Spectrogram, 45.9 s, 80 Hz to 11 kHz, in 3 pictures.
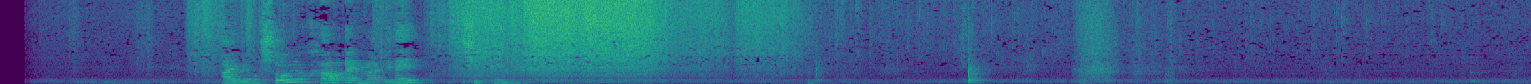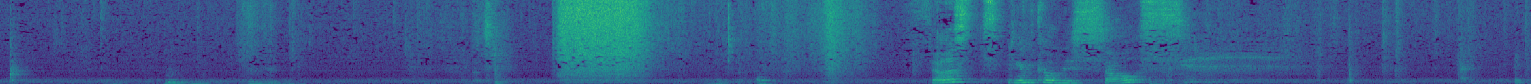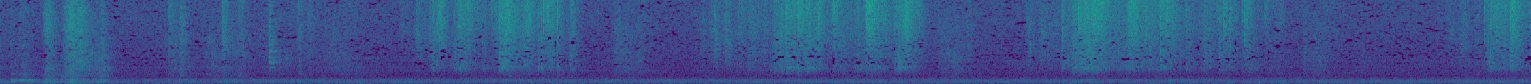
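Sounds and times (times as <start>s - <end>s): steady low hum: 0.3s - 20.9s, 21.8s - 45.9s
plastic bag rustling: 0.5s - 14.6s, 19.3s - 24.6s, 34.7s - 44.1s, 45.1s - 45.9s.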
